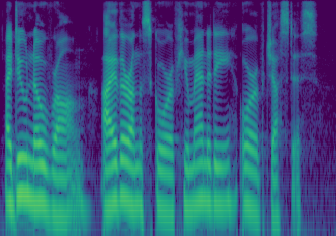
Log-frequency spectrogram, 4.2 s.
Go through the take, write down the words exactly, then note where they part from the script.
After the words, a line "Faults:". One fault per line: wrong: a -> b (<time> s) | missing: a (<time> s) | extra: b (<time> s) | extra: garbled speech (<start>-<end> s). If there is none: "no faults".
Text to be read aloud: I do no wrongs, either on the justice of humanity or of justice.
I do no wrong, either on the score of humanity or of justice.
Faults:
wrong: wrongs -> wrong (0.6 s)
wrong: justice -> score (1.8 s)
